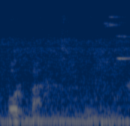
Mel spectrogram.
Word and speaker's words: Orpah: It's really Orpah. Like, you know how like we have the word coal and we pronounce it coal, but it's spelled like this. So we pronounce it coal Or because this is a closed syllable. When we get this with a closed syllable, it sounds like oh, but I won't make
